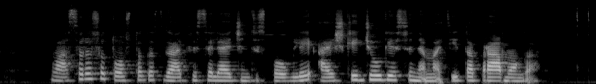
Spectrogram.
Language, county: Lithuanian, Vilnius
